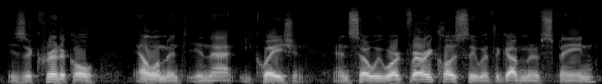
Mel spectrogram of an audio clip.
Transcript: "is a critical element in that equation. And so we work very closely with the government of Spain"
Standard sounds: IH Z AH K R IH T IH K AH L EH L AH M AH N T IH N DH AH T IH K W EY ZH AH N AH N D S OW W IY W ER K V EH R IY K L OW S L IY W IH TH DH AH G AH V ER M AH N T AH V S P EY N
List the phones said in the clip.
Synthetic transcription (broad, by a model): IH Z AH K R IH T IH K L EH L AH M AH N T IH N DH AH T IH K W EY ZH AH N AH N S OW W IY W ER K V EH R IY K L OW S L IY W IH DH AH G AH V ER M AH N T AH V S P EY N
